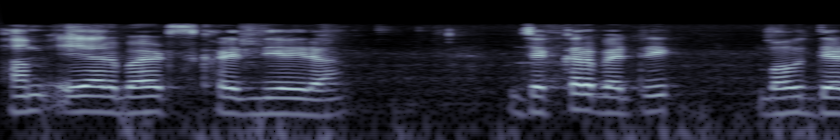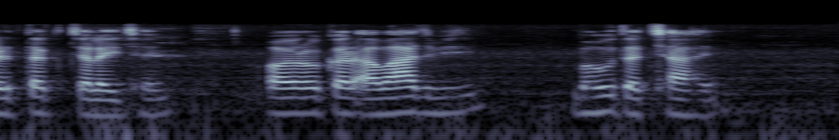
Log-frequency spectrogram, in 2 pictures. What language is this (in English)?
Maithili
